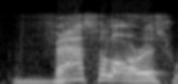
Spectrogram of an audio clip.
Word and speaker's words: Vassilaris: Mine spelled with my first name spelled with three I's, D-I-M-I-T-R-I. The last name is Vassilaris, rhymes with Assilaris, but you add a V to it, thus it cleans it up a little bit.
